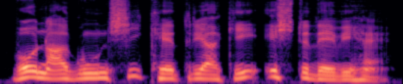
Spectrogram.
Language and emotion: Urdu, neutral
